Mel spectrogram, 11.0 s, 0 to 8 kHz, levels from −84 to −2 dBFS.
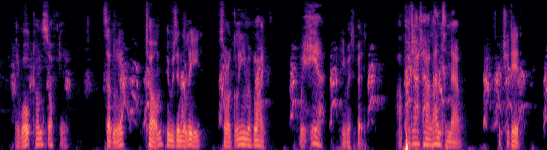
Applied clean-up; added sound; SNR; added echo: classical method log-MMSE.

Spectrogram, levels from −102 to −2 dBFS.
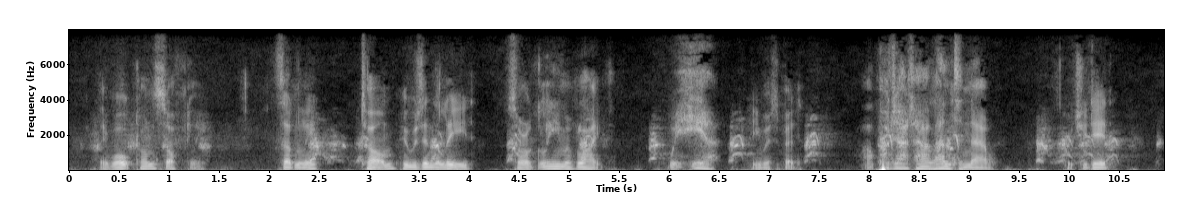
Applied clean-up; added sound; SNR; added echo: neural mask model Resemble Enhance denoiser.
